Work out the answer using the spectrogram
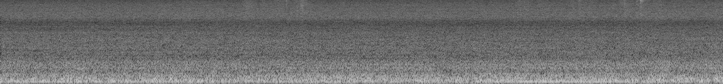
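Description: Steady running noise inside the passenger car of a JNR-era express-type electric multiple unit under way: an even, low rumble that holds level throughout.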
